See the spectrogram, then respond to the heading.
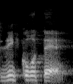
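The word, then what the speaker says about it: Récolte: Recolt, Recolte. Recolt. Right, okay. C-O-L-T. Yeah, but because it's Japanese, so it's ricote.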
